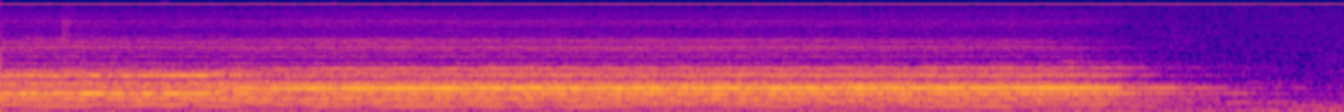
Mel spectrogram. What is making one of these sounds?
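A choir sings a sustained chord in a large echoing hall.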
